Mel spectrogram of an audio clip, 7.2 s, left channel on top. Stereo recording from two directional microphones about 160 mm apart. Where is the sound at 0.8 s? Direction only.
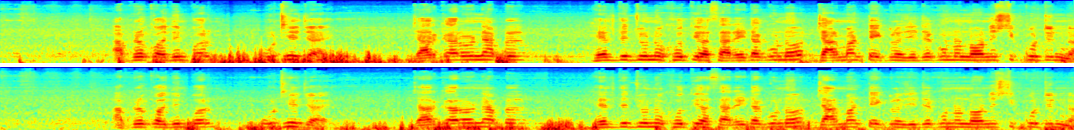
25° left (ahead or behind).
